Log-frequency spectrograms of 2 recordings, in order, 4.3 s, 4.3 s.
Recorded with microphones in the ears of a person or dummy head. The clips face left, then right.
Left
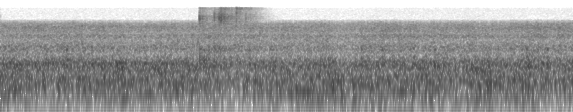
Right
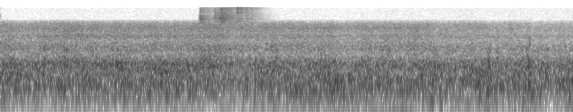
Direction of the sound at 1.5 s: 60° left (ahead or behind).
